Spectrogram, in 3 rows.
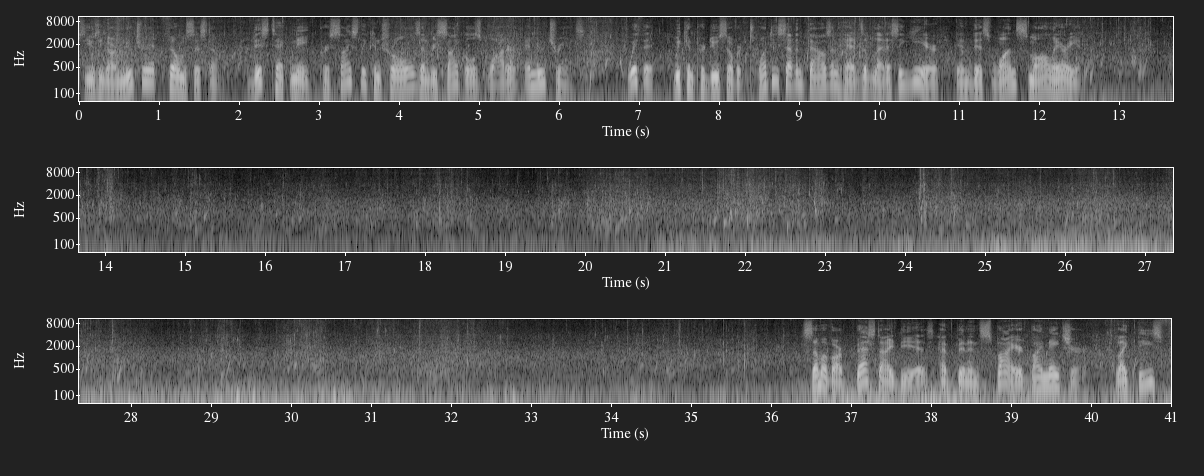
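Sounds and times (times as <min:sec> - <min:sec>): water flowing and splashing: 0:00.0 - 0:41.0.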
